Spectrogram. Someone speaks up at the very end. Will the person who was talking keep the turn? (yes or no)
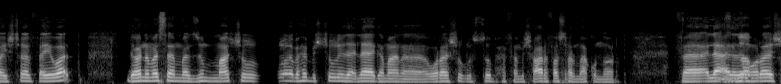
yes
